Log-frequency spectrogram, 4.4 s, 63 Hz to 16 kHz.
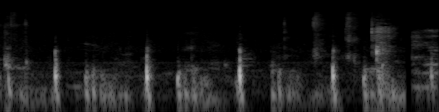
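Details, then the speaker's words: Simulated heart sounds from a study app quiz, about 65 beats a minute with an extra early diastolic opening snap; mitral stenosis with opening snap. "right what do you think that this heart sound is mitral stenosis you're right 10 out of 10 10 out of 10. he had the opening snap down"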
